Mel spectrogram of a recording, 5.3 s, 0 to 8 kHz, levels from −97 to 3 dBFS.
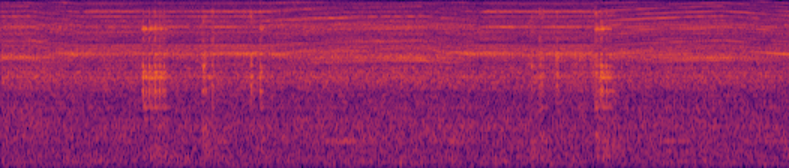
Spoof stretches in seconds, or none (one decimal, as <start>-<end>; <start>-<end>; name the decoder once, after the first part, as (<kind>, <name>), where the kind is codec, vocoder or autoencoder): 0.0-4.0 (vocoder, Vocos)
